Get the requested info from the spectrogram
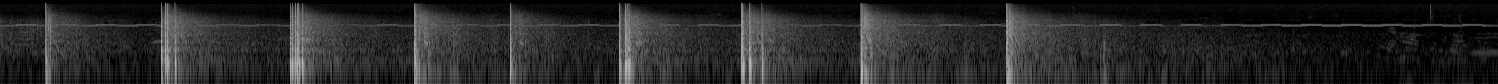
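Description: Aerial firework shells bursting one after another, about nine sharp bangs a second or so apart, each followed by a rolling echo that fades. The last burst comes about ten seconds in and its echo dies away.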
